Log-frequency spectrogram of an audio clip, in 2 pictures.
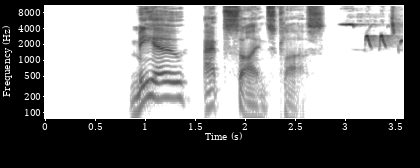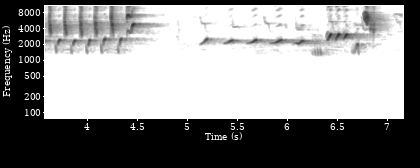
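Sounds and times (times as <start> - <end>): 
speech: 0.8 - 2.8
birds chirping: 3.0 - 7.1.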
